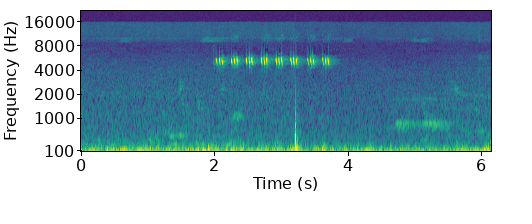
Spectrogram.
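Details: Morning song of grass insects, a single short run of about eight high, clear pulsed chirps, followed by a sharp click against a quiet low rumble.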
